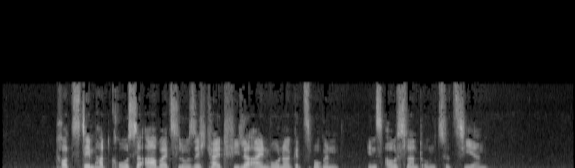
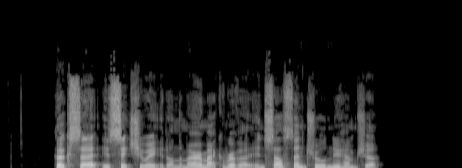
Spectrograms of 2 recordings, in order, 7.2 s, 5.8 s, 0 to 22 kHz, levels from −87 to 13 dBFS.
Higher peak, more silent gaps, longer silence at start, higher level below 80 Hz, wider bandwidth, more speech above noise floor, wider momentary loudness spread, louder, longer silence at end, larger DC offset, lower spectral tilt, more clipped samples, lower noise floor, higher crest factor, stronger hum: about the same, -2 dBFS vs -2 dBFS; neither; about the same, 0.7 s vs 0.7 s; first, -54 dBFS vs -66 dBFS; second, 11.5 kHz vs 13.5 kHz; second, 39 dB vs 45 dB; first, 11 LU vs 8 LU; second, -23 LUFS vs -19 LUFS; about the same, 1.1 s vs 1.05 s; neither; about the same, -3 dB/octave vs -3.5 dB/octave; neither; about the same, -63 dBFS vs -64 dBFS; about the same, 22 dB vs 18 dB; neither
